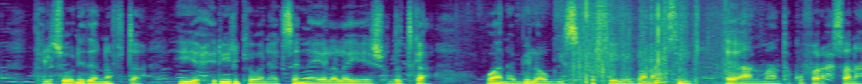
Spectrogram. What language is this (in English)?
Somali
